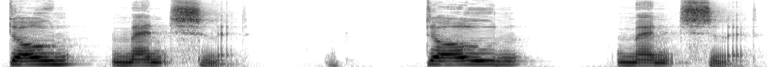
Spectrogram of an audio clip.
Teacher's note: So here it's like a glottal sound. Your glottis would close and open up again. · So in this phrase, don't, we wouldn't say the last t normally.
